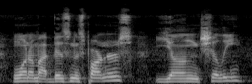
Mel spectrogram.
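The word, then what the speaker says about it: Young Chile: I transferred ownership to one of my business partners, Young Chili. That's C-H-I-L-E, like the country spelling, but not the country chili.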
